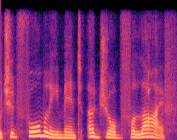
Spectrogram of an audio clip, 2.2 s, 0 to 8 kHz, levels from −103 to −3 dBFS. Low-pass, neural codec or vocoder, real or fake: 7.2 kHz; codec, 16 kHz in and 24 kHz out, 0.8 kbps, FocalCodec, streaming, 65536 codes; fake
